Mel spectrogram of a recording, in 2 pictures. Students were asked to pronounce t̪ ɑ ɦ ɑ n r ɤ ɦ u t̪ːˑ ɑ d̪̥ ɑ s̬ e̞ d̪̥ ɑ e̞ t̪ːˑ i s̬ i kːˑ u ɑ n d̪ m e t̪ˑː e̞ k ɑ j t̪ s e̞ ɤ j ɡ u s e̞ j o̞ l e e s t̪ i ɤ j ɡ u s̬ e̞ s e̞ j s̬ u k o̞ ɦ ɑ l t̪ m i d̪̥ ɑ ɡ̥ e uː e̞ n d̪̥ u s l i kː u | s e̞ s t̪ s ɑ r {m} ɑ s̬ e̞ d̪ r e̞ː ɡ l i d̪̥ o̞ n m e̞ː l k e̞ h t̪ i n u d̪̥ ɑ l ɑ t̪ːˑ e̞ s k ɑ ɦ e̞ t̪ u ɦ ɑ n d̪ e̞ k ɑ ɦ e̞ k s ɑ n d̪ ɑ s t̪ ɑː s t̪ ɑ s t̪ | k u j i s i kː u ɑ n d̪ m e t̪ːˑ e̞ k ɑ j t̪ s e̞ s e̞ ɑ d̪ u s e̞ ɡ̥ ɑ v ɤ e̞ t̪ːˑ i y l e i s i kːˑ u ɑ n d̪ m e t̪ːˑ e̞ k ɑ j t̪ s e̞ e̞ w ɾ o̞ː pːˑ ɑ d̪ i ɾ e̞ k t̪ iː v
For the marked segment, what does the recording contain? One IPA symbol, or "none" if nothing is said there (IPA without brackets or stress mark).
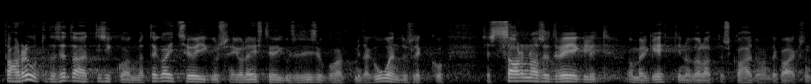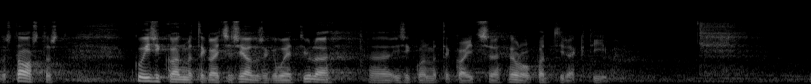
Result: n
